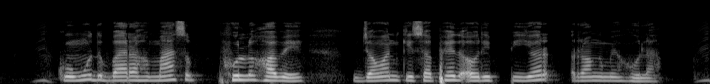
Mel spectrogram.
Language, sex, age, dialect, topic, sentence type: Bhojpuri, male, 18-24, Northern, agriculture, statement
